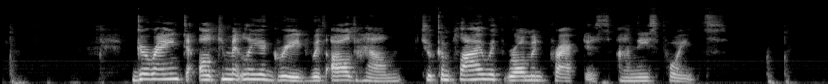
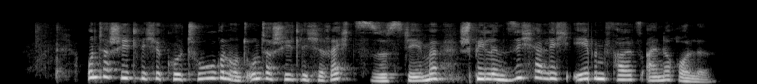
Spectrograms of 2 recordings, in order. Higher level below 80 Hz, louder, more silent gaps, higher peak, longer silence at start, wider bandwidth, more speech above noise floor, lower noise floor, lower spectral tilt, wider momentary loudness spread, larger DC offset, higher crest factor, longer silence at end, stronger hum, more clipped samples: first, -46 dBFS vs -64 dBFS; first, -15 LUFS vs -18 LUFS; neither; about the same, -2 dBFS vs -2 dBFS; second, 0.1 s vs 0.55 s; first, 10.5 kHz vs 8 kHz; about the same, 37 dB vs 34 dB; about the same, -51 dBFS vs -51 dBFS; about the same, -5.5 dB/octave vs -6 dB/octave; first, 13 LU vs 6 LU; neither; about the same, 16 dB vs 16 dB; about the same, 0.4 s vs 0.45 s; neither; neither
